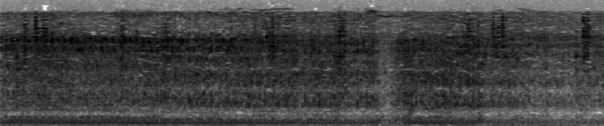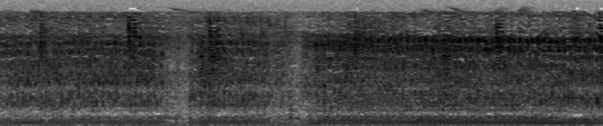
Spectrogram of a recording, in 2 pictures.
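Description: Miniature toy tractor running with a steady engine-like drone as it pulls a cultivator through sand, dipping briefly a few times.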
